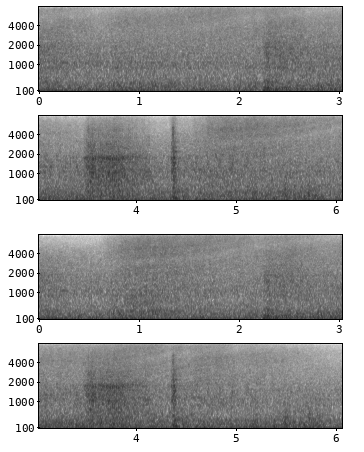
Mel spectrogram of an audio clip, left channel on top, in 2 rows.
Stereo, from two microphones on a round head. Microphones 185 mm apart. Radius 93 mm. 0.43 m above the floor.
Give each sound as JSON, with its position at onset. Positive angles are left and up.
{"t": 0.0, "sound": "a vehicle", "side_deg": 15}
